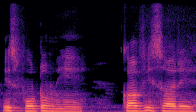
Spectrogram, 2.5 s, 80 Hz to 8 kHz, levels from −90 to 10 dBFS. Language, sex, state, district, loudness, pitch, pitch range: Hindi, male, Uttar Pradesh, Shamli, -18 LUFS, 170 Hz, 155-185 Hz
